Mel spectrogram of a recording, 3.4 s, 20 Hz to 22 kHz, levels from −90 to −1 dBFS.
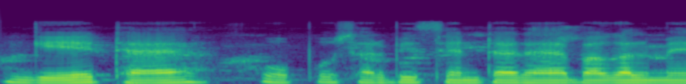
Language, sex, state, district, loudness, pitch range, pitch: Hindi, male, Chandigarh, Chandigarh, -18 LUFS, 115-120 Hz, 115 Hz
